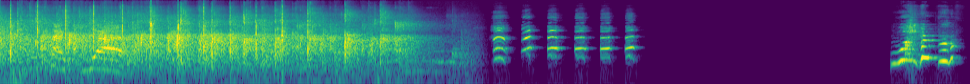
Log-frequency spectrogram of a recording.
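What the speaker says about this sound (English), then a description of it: "Can we get a round of applause?" Crowd applause and clapping during a livestreamed charity event, loud and dense for about four seconds before cutting off abruptly, followed by a series of short voiced sounds and a brief burst of talk.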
